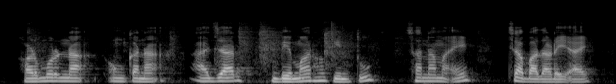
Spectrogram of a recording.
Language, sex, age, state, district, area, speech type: Santali, male, 18-30, West Bengal, Bankura, rural, spontaneous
